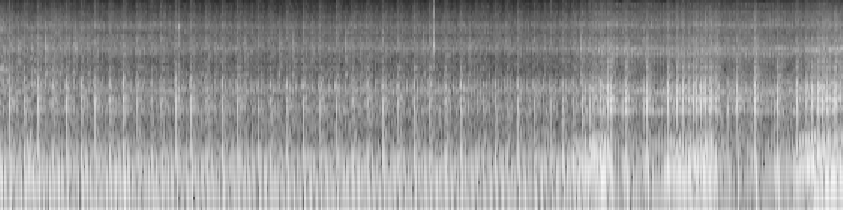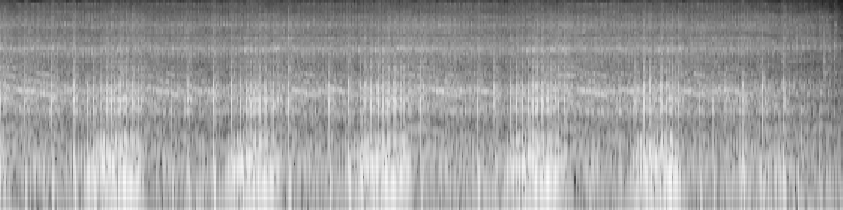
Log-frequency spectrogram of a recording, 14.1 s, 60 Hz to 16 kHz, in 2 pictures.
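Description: A 1997 Yamaha PW50 dirt bike fitted with a big bore kit, its carb idle screw out of adjustment, kicks over and starts: a few seconds of low sputter, then a loud, close two-stroke idle that surges in regular repeated pulses.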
